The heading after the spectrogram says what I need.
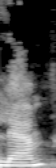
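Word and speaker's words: lamb: जैसे आप देख रहे हैं लम। यहां पर भी एम के बाद बी है तो बी साइलेंट है।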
